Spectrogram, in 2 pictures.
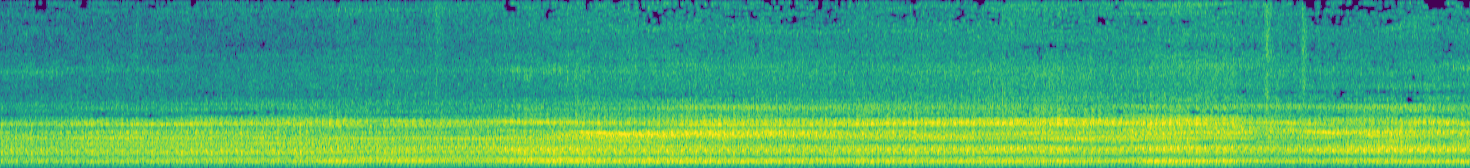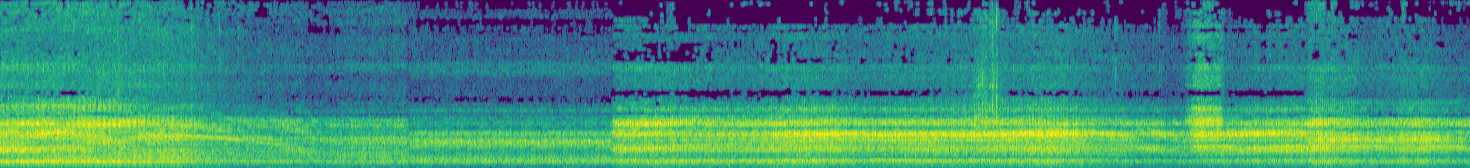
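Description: Radio-controlled New Holland model tractor driving through sand, its drive giving a steady mechanical drone that wavers in pitch. The drone drops and changes tone about halfway through, then picks up again.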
